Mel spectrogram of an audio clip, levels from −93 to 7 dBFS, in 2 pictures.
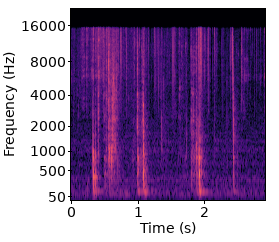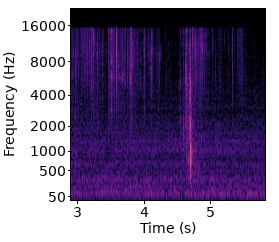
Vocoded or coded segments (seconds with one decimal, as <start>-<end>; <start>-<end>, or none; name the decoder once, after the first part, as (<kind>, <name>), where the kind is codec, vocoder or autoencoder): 1.5-2.3 (vocoder, BigVGAN v2)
